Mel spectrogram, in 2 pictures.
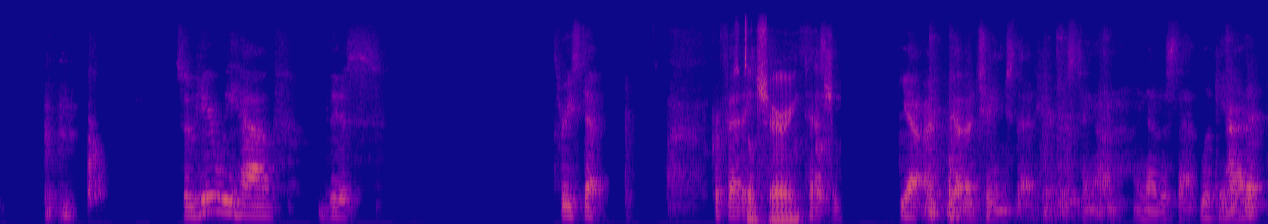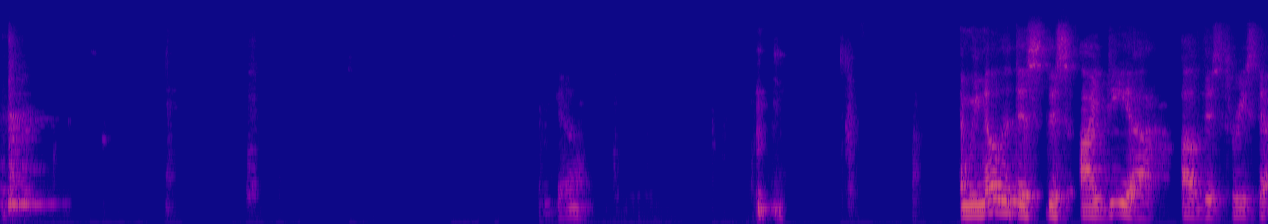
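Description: A middle-aged man speaks calmly, as if explaining, nearby.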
